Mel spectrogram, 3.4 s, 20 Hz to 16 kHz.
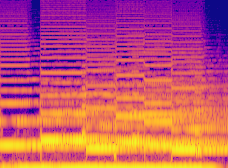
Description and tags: Pad riff 3
3, pad, riff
